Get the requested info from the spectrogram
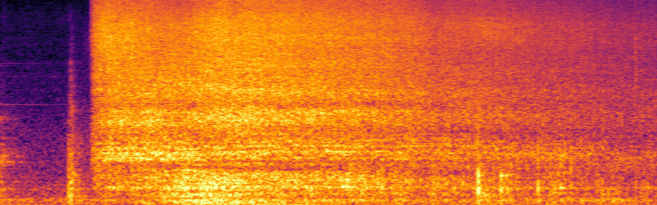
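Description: Rice batter poured into a hot oiled pan about a second in, setting off a loud sizzling hiss that slowly fades as it cooks.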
